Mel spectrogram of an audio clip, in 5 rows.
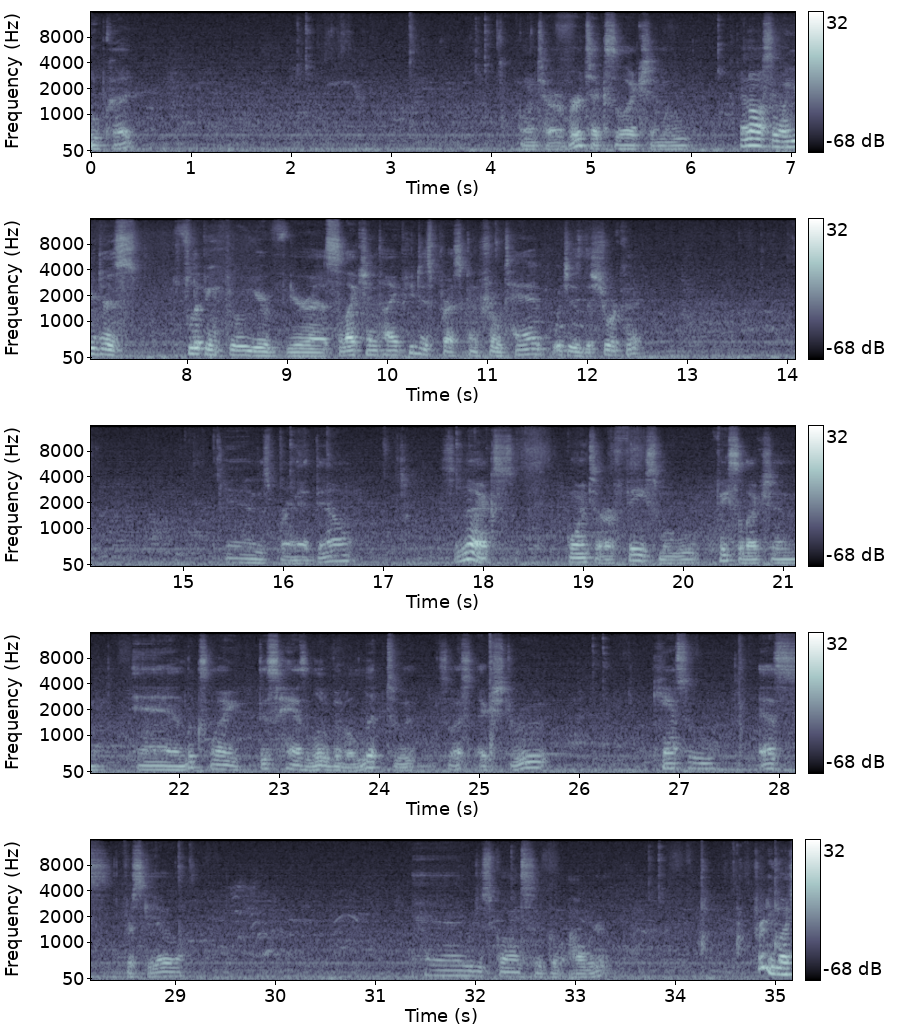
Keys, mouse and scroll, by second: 2.8 a, 3.2 ctrl+Tab, 4.2 z, 5.1 ctrl+click, 11.1 ctrl+Tab, 14.7-16.5 drag, 15.1 g, 16.5 z, 17.0 ctrl+Tab, 21.7-25.8 middle drag, 25.2 e, 27.6 s, 33.8-35.1 drag.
